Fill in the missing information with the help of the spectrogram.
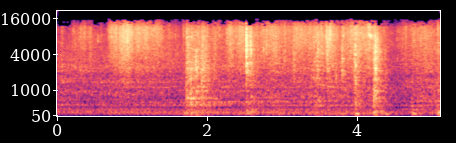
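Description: Metal baking tray lined with foil and loaded with taco shells being slid into an oven. It gives a few clattering knocks and scrapes against the oven rack, mostly in the second half, over a steady kitchen hiss.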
